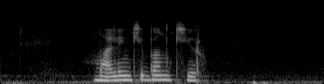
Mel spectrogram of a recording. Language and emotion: Russian, neutral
